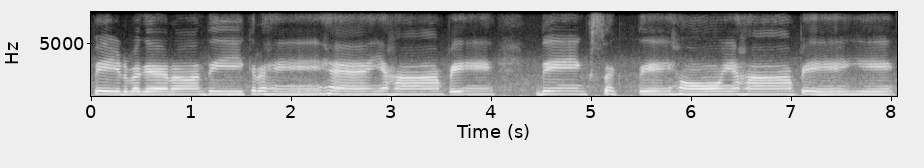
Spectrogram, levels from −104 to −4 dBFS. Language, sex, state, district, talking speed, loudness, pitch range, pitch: Hindi, female, Haryana, Charkhi Dadri, 95 wpm, -13 LUFS, 260-270 Hz, 265 Hz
